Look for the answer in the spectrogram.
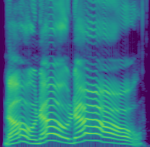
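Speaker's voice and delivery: crying out. A narrator's reading. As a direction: wail the no's in alarm. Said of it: "she cried".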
